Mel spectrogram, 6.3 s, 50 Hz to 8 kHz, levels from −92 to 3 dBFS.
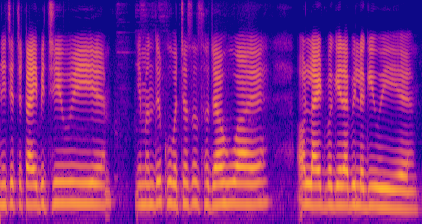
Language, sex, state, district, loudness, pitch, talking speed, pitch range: Hindi, female, Uttar Pradesh, Lalitpur, -18 LUFS, 230 Hz, 190 wpm, 225-240 Hz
